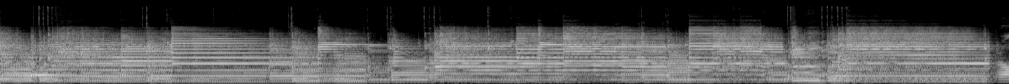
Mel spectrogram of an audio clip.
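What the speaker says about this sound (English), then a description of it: "Let's see how that reacts with a little bit of the dark reverb." An electric guitar strums chords through a Blackstar Amped 3 amp, the sustained, distorted tones washing into a dark, lingering reverb that swells and fades between strums.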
